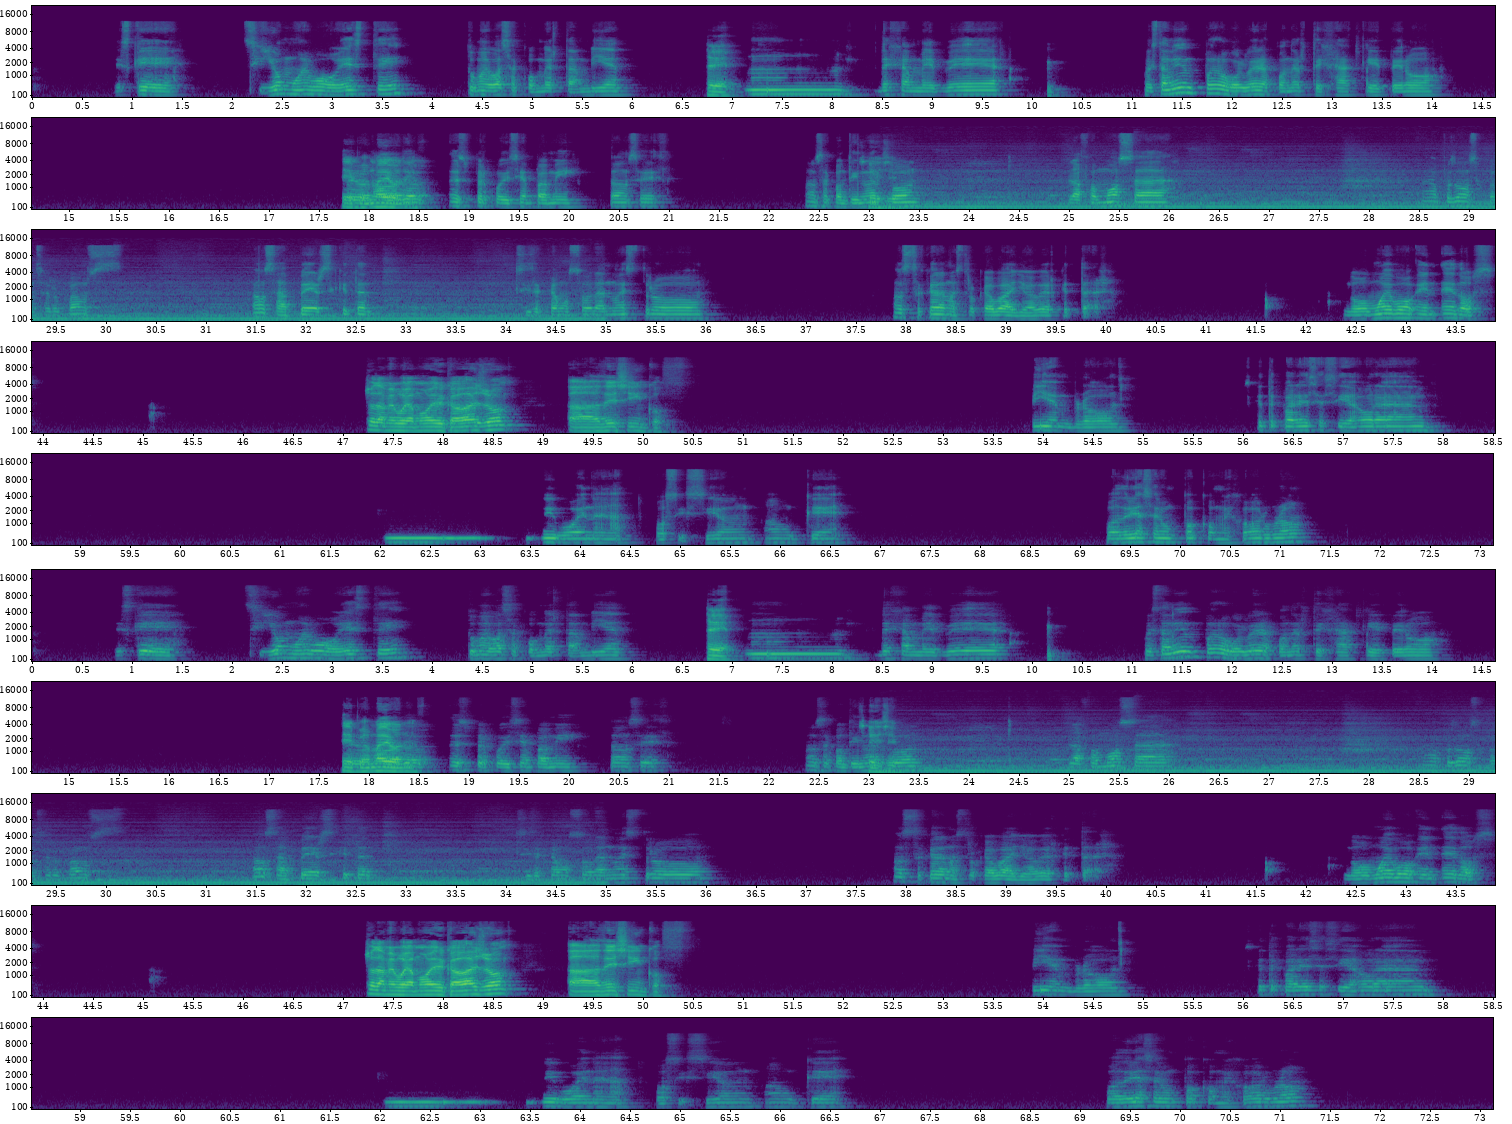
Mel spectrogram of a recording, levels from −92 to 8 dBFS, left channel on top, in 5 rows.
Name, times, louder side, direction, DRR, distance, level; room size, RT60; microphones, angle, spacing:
voice 1, 0.8-1.5 2.1-3.7 4.4-5.9 7.1-9.7 11.1-14.1 17.8-20.1 20.4-20.9 22.4-23.5 25.0-26.1 28.5-30.1 31.5-32.7 34.1-36.0 37.9-39.5 39.8-40.1 42.4-43.9 53.9-54.8 56.1-57.9 62.0-63.1 63.5-64.5 64.8-66.6 69.3-71.2, left 4 dB, 60° left, 0.5 m, -32 dB
voice 2, 17.7-18.4 23.0-23.3 47.2-48.7 49.3-50.2, right 3 dB, 20° right, 0.5 m, -22 dB
sound 1, 23.1-35.0, equal, 20° left, 1.3 m, -38 dB
12.0 x 4.0 x 2.5 m
head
